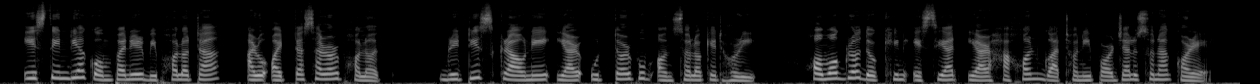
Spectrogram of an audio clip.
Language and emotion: Assamese, neutral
